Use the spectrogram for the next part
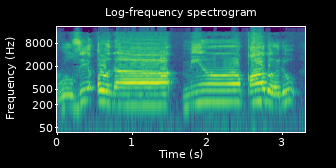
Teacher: قاف ساکن کے اندر قلقلہ رزقنا من قبل نون ساکن کے بعد قاف آیا اخفا کا قاعدہ.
